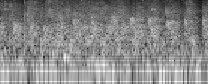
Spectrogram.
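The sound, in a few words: audience applause for panel speakers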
